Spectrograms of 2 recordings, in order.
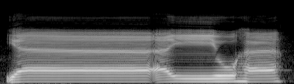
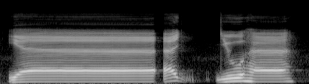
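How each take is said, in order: First: The doubled y is flat with no stress. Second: The doubled y is overstressed and broken off. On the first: "terlalu lempeng, nggak ada penekanan" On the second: "bunyinya terputus di pilihan A"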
